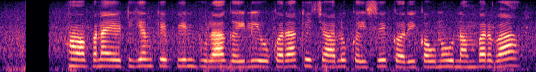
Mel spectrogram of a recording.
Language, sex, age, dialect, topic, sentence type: Bhojpuri, female, 18-24, Western, banking, question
